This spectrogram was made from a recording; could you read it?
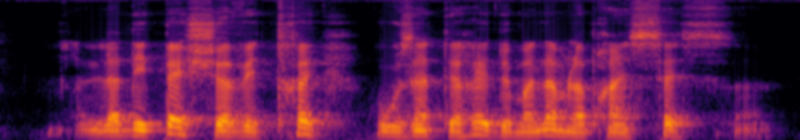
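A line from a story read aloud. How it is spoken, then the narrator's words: Curt, after a cough. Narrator (French): Favier toussa et dit sèchement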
